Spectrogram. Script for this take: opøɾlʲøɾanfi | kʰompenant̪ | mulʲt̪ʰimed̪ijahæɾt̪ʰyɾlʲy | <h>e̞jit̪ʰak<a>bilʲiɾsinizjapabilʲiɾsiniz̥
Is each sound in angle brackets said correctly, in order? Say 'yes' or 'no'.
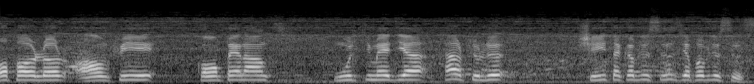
no, yes

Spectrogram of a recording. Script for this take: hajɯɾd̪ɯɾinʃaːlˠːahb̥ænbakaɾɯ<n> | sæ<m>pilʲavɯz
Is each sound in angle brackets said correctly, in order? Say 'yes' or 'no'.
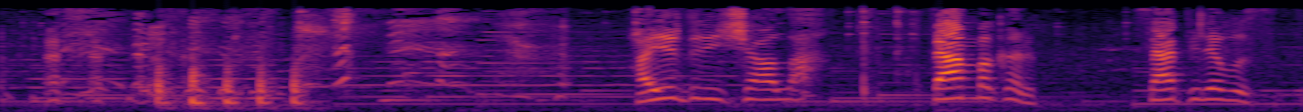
no, no

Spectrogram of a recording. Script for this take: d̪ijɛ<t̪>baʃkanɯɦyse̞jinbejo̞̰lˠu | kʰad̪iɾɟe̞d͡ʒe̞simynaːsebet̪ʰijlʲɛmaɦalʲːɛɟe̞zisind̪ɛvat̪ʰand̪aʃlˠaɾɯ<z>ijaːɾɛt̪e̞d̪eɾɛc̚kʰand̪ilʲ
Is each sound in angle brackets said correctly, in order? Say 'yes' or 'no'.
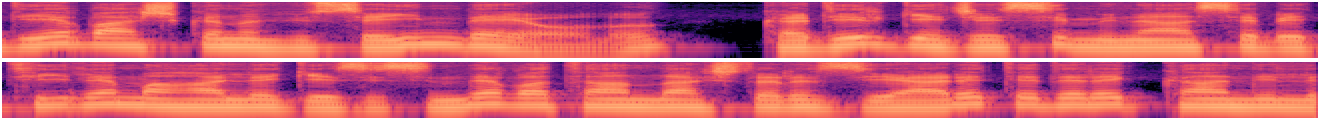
no, yes

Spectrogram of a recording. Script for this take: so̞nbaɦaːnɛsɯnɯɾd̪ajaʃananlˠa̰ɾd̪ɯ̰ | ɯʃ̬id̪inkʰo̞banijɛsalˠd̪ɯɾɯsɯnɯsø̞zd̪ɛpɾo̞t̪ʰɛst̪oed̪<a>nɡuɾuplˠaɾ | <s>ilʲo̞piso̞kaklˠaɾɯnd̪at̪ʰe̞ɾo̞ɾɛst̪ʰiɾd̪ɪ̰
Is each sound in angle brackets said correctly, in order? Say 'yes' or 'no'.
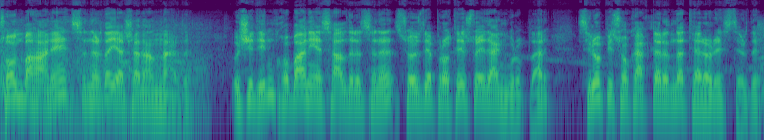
no, yes

